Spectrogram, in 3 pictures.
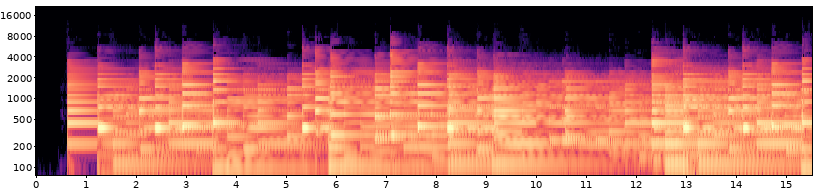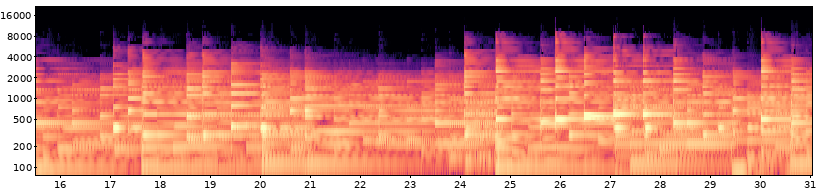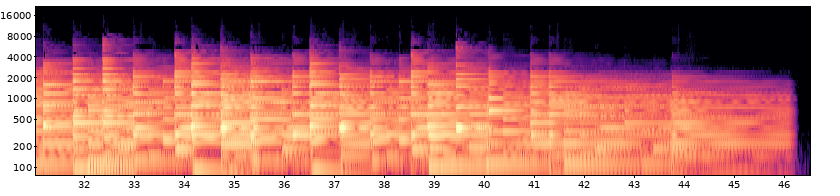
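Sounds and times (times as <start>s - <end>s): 
piano piece: 0.6s - 46.3s.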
